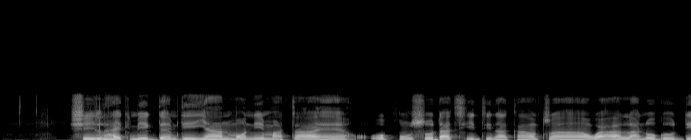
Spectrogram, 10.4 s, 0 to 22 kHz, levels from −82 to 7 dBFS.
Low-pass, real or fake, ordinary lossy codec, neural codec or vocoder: 7.2 kHz; real; none; none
